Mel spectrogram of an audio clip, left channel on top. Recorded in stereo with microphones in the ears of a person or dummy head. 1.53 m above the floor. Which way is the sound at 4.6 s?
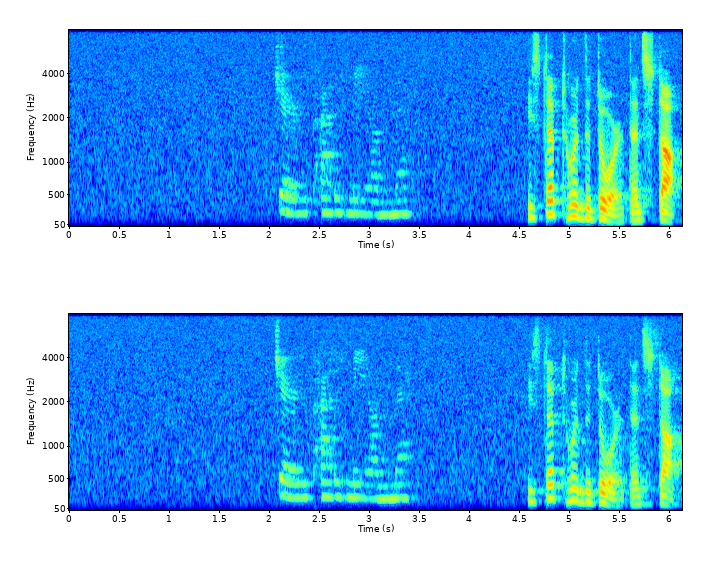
35° left (ahead or behind).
